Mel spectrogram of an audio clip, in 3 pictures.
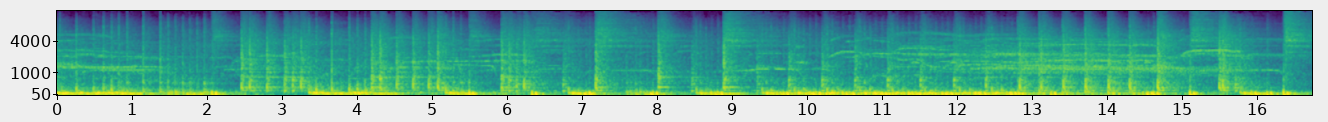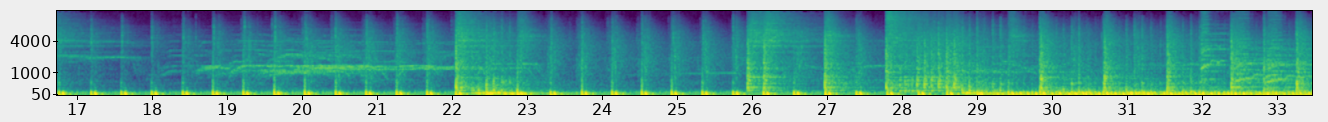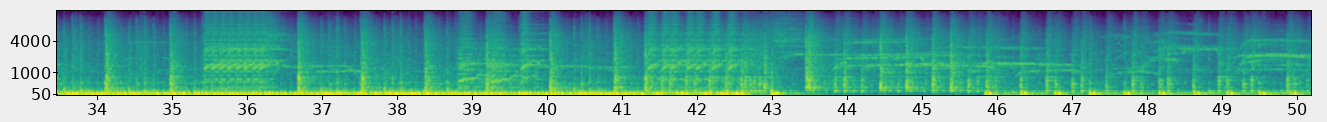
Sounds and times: Drum kit: 0.0 - 50.1
Bass drum: 6.5 - 43.3.

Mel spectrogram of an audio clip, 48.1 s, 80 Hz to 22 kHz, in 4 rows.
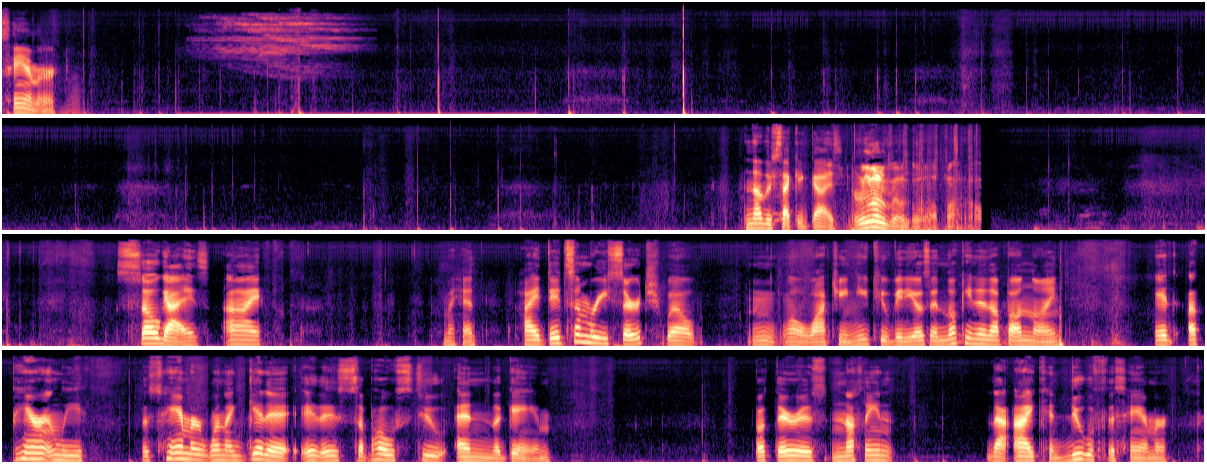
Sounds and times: Speech: 0.0 - 0.6, 19.5 - 21.8, 25.2 - 26.7, 28.5 - 34.7, 35.6 - 41.6, 43.6 - 45.0, 46.0 - 47.8
Inside, small room: 0.0 - 48.1.

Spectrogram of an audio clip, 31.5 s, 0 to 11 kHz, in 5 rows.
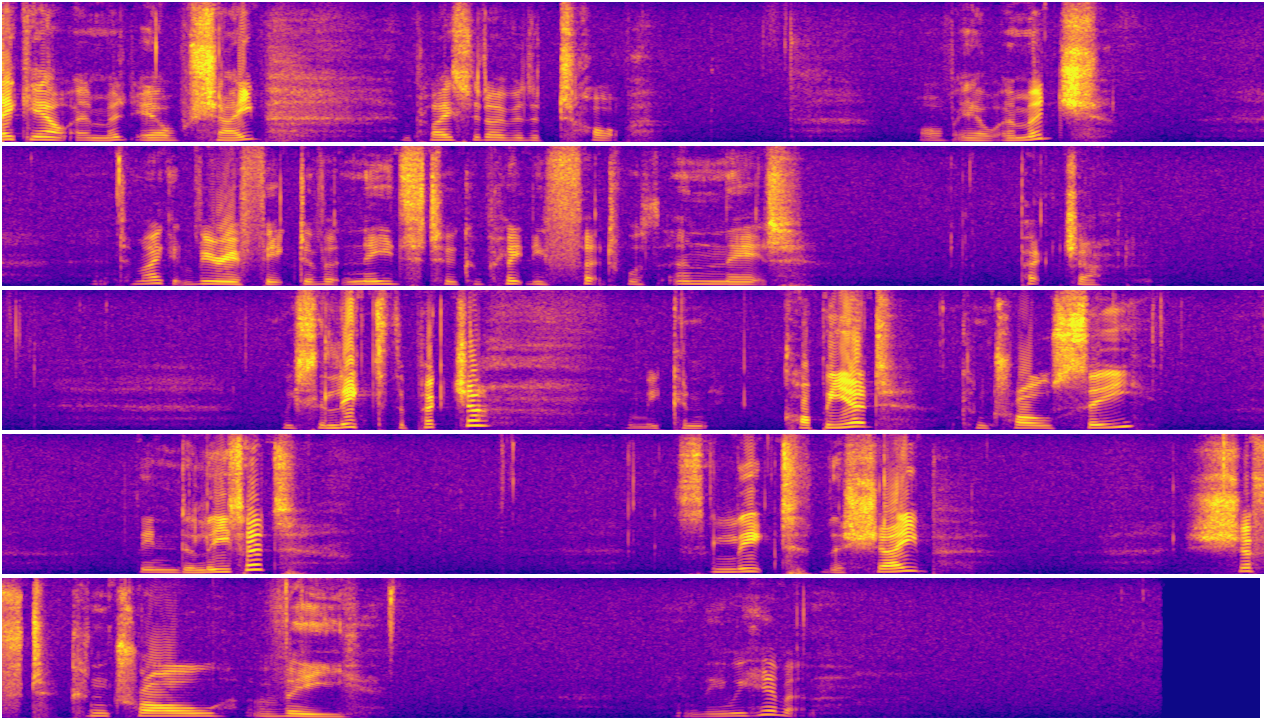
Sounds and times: Speech: 0.0 - 1.3, 2.0 - 3.3, 4.6 - 5.6, 6.8 - 10.4, 11.4 - 12.0, 14.0 - 15.1, 15.7 - 18.4, 19.6 - 20.5, 22.3 - 23.7, 24.9 - 27.2, 28.6 - 29.4.

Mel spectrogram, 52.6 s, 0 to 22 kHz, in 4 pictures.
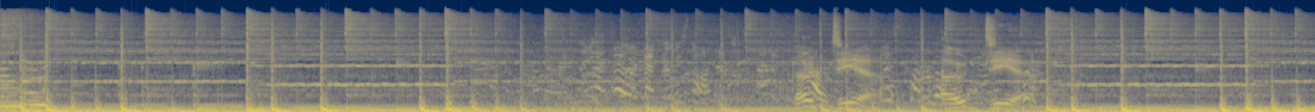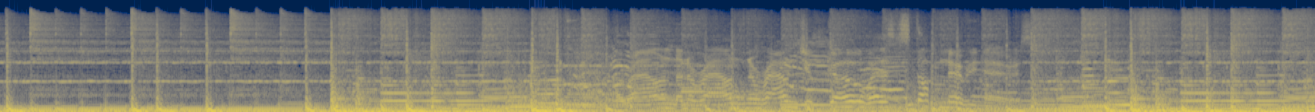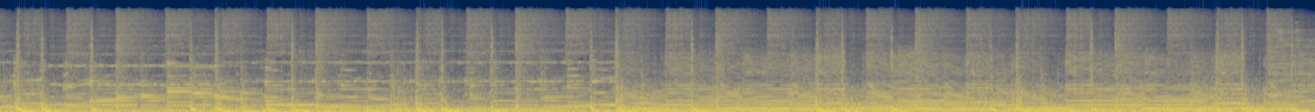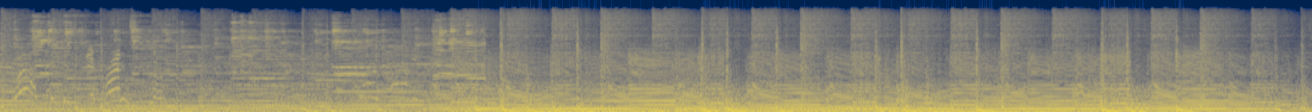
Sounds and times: Rock music: 0.0 - 52.5.

